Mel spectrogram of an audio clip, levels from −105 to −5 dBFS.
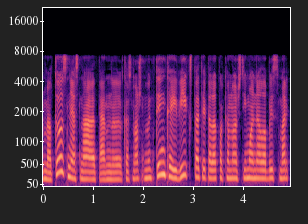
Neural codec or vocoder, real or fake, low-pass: codec, 16 kHz, 2 kbps, FunCodec, trained on LibriTTS, 25 frames a second; fake; 7.2 kHz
